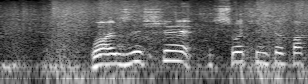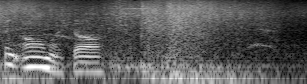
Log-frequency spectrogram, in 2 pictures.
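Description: Blades clash and electricity crackles in a fight.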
